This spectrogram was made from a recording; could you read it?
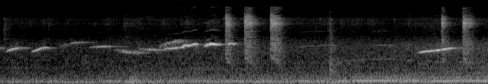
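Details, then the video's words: Mating song of a white-rumped shama for training and luring birds: a chain of clear whistles gliding up and down, then loud clicks and one rising whistle at the end. "Suara murai batu kawin paling ampuh untuk terapi dan pikat burung agar cepat gacor"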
